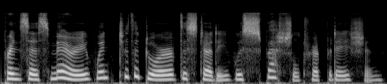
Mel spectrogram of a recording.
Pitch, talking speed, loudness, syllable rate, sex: 235 Hz, 185 wpm, -18 LUFS, 5.0 syllables/s, female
